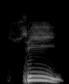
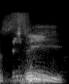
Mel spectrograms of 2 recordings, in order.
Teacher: সি সিনের উচ্চারণ সি বরাবর সি হবে, আর সদের উচ্চারণ আগে মুখ গোল করে নিতে হবে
